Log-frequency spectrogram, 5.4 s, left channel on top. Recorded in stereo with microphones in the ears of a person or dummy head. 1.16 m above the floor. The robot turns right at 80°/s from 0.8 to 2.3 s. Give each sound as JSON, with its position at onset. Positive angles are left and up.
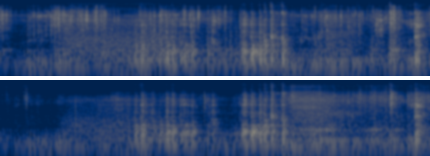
{"t": 1.7, "sound": "chewing", "side_deg": 0, "distance_m": 1.6}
